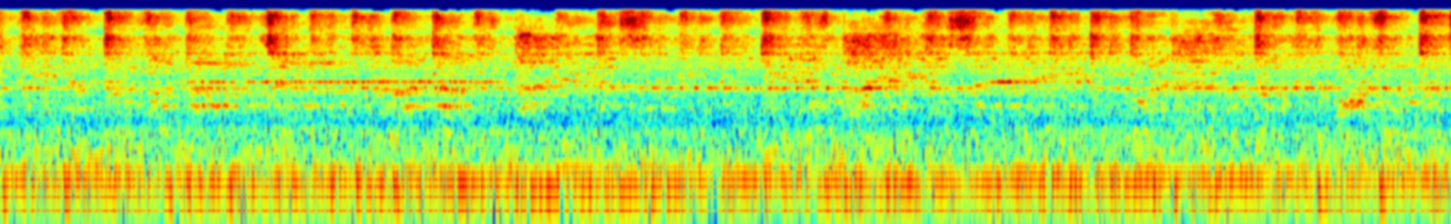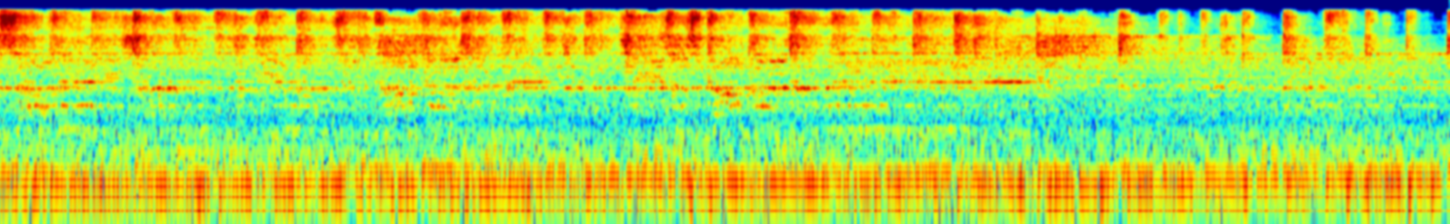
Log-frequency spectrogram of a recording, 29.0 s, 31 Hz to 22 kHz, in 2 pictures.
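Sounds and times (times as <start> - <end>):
car rumbling in motion: 0.0 - 29.0
music playing: 0.0 - 29.0.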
